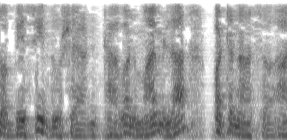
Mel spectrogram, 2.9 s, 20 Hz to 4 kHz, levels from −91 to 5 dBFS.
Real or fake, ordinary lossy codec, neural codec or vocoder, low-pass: fake; none; vocoder, 24 kHz, 100 mel bands, Vocos; 3.6 kHz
